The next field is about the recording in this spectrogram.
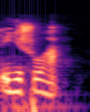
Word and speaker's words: Иешуа: Вот так же, как можно сказать Иисус, а изначальное имя, строго говоря, звучит Иешуа.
